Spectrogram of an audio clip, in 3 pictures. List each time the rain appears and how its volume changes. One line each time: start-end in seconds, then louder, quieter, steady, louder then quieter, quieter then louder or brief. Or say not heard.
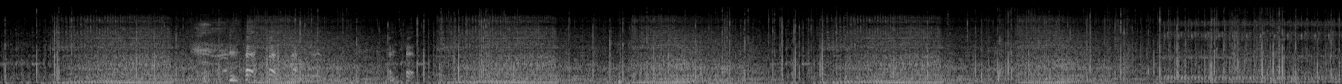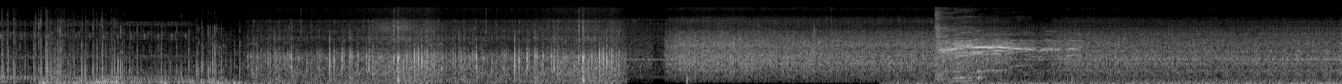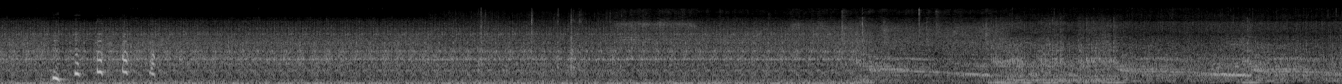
0.0-40.2 louder then quieter.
